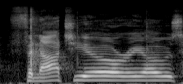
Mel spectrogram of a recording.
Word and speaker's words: Finocchio's: Finocchio's Hobby Outlet. He is I-18. Finocchio's Hobby Outlet. That's it. It's spelled like Pinocchio.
